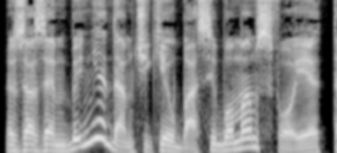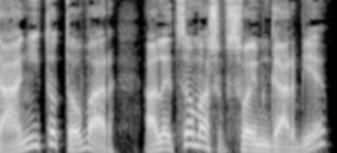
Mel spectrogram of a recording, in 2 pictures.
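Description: A man voicing a loud, boastful innkeeper who hawks sausages, in a raised, pitched-up voice. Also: wildly swooping pitch, normal speed, dry recording, clean studio sound. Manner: raised, hawking voice.

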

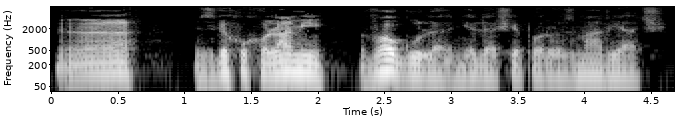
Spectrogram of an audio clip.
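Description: A grumbling male creature from a storybook, muttering dismissively in a slow, husky voice, voiced by a man reading aloud. The recording sounds dull and lo-fi. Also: deep voice, fairly even intonation, heavily acted.

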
